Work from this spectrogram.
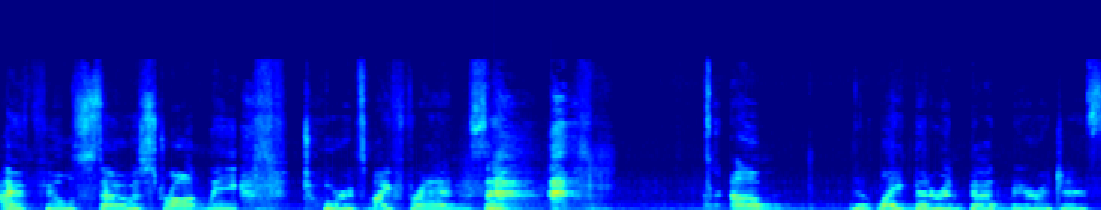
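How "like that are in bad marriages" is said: high-pitched, tearful, crying voice. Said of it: "I'm so sorry I'm crying".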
